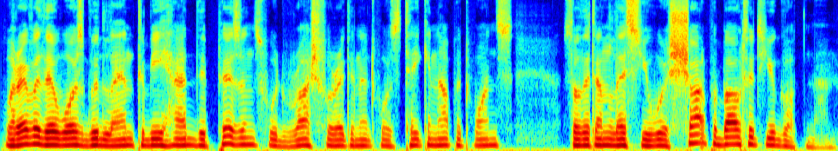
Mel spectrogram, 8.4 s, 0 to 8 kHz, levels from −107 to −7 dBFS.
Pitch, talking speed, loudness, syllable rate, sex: 120 Hz, 230 wpm, -16 LUFS, 5.2 syllables/s, male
